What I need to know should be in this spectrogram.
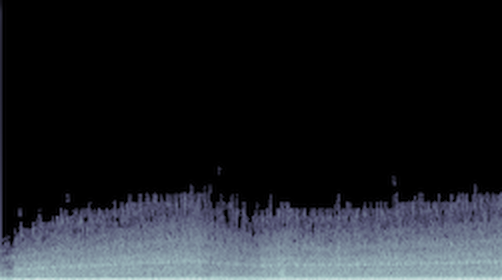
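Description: A truck engine rumbles steadily at low revs.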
